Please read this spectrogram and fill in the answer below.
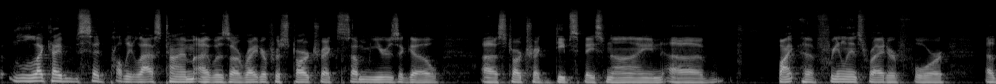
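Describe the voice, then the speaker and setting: A middle-aged or older man giving a conversational radio interview as a guest writer, halting as he recounts details. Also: on the low side, a little mellow. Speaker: guest, audio drama writer and producer. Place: radio studio.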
